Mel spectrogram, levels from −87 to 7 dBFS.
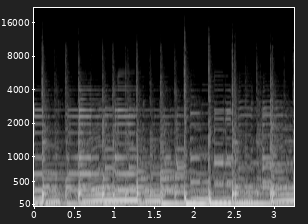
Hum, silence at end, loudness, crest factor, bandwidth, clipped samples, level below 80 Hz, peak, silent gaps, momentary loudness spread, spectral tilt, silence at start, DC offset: none; 0 s; -19 LUFS; 12 dB; 5 kHz; under 0.1%; -20 dBFS; -4 dBFS; none; 5 LU; -9.5 dB/octave; 0 s; under 0.1%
